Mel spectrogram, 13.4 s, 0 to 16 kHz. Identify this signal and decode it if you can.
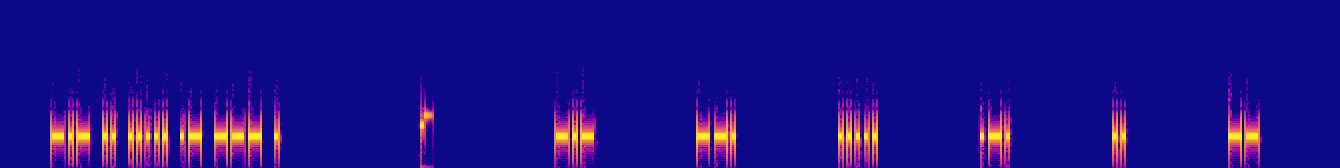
Morse code, heard as a keyed tone, about 28 wpm, spaced as for 12 wpm, 700 Hz. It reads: KI5AOE KG5RIM
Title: USA Call Signs - 6 Characters - 8x Character Spacing - 28wpm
